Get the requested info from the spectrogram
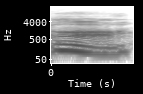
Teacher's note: we say ah look at what happens our mouth opens up but also our tongue comes down and so our mouth becomes shaped sort of like a funnel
